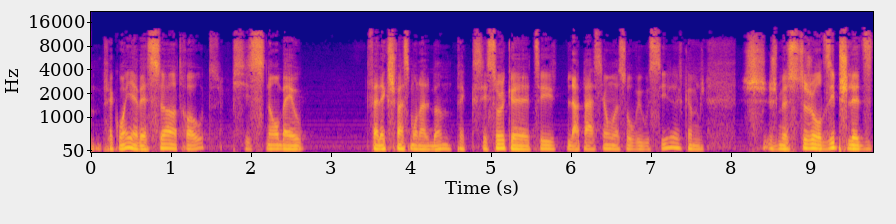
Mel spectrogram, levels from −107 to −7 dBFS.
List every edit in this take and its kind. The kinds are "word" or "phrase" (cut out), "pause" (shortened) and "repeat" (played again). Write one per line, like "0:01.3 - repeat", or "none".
0:01.6 - pause
0:04.5 - pause
0:05.9 - pause
0:08.0 - pause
